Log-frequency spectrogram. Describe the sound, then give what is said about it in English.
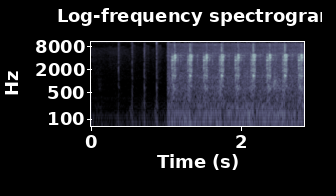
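A clock ticks in a steady, even rhythm, about four crisp ticks per second, faint at first and then louder over a soft background hiss. “it's not the start of the TV show 60 Minutes. Just a gentle reminder to turn your clocks back tonight”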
